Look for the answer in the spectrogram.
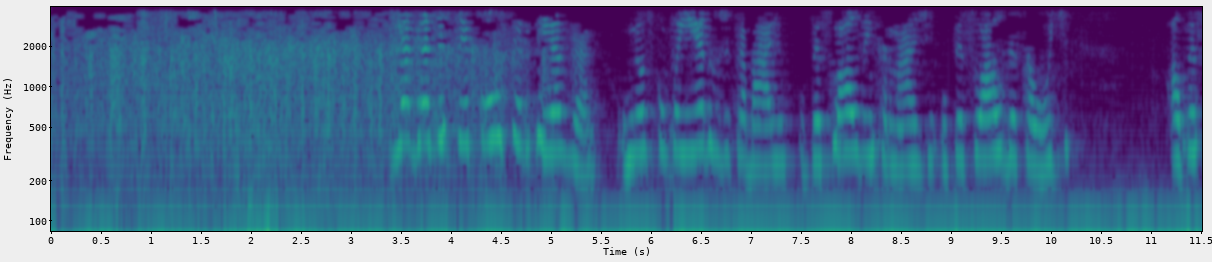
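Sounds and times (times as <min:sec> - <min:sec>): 
crowd applause: 0:00.0 - 0:04.6
speech: 0:03.6 - 0:10.3, 0:11.2 - 0:11.5.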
